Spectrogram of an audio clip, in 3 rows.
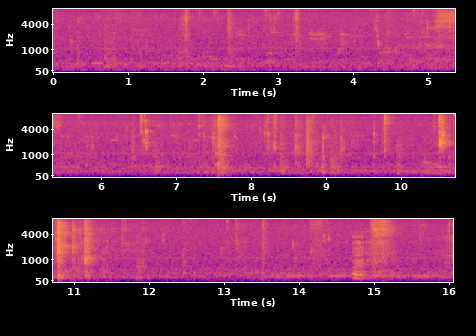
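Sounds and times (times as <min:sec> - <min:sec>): person chewing with wet smacks: 0:01.6 - 0:10.8, 0:11.4 - 0:15.8.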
